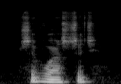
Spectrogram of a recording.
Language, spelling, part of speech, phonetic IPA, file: Polish, przywłaszczyć, verb, [pʃɨvˈwaʃt͡ʃɨt͡ɕ], LL-Q809 (pol)-przywłaszczyć.wav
